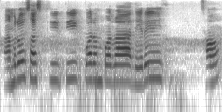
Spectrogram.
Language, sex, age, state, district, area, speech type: Nepali, female, 45-60, West Bengal, Jalpaiguri, urban, spontaneous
